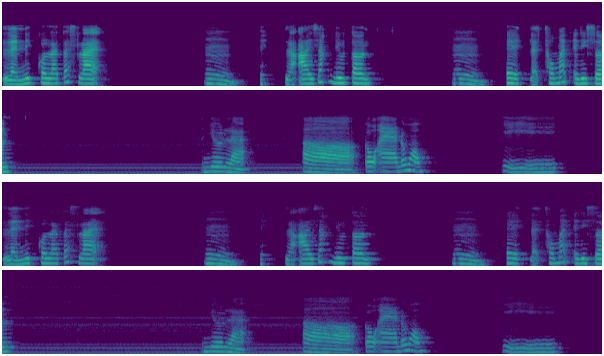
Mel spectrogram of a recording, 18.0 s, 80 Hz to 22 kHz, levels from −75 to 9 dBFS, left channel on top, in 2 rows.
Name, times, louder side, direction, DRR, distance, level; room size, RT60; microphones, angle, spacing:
voice 1, 0.0-1.5 3.9-4.0 4.2-5.5 7.6-9.1, left 6 dB, 90° left, 15 dB, 0.5 m, -25 dB
voice 2, 3.0-3.6 6.8-7.2 12.0-12.6 13.5-15.3 16.5-17.3, left 4 dB, 35° left, 11 dB, 0.9 m, -30 dB
sound 1, 8.8-14.4, right 1 dB, 75° right, 1.3 m, -49 dB
8.8 x 7.9 x 5.5 m, 0.38 s
head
